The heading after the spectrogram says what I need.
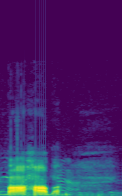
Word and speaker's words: Bar Harbor: very pretty country and the little town of Bar Harbor or as they pronounce it baraba is on this island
